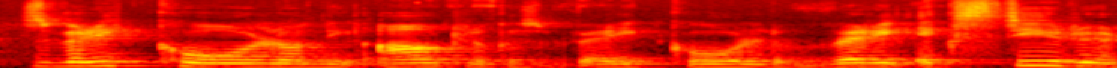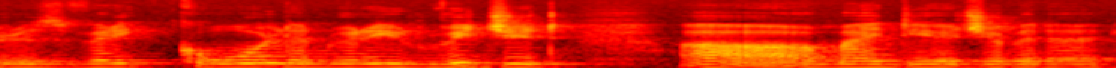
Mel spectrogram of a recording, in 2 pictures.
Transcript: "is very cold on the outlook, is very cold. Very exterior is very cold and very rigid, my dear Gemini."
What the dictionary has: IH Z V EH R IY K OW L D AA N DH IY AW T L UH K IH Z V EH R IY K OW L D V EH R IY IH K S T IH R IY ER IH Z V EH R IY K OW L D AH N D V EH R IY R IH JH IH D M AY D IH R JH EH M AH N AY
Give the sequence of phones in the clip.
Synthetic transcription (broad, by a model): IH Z V EH R IY K OW L D AA N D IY AW T L UH K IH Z V EH R IY K OW L D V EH R IY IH K S T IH R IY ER IH Z V EH R IY K OW L D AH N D V EH R IY R IH JH IH D M AY D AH R JH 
